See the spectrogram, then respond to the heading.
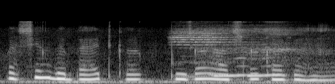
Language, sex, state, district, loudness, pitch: Hindi, female, Bihar, Patna, -13 LUFS, 215 Hz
